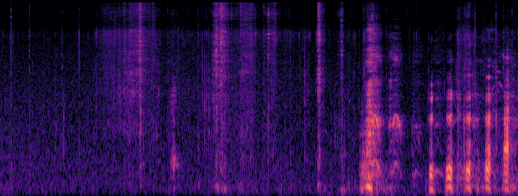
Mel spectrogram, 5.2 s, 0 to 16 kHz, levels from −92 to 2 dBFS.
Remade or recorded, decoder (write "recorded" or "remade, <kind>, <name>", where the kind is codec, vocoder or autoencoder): recorded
